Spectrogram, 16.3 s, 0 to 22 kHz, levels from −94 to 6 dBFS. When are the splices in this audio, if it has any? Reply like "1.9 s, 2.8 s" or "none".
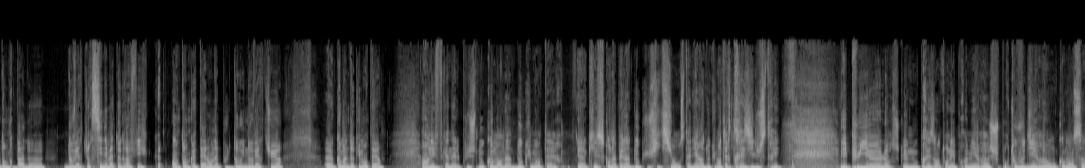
6.6 s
